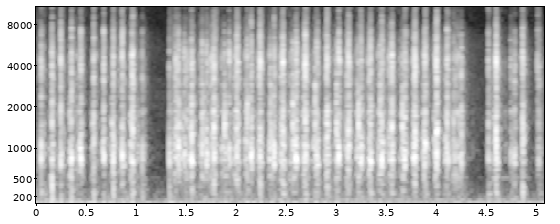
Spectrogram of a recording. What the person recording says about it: That is the sound of graham crackers and the s'mores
